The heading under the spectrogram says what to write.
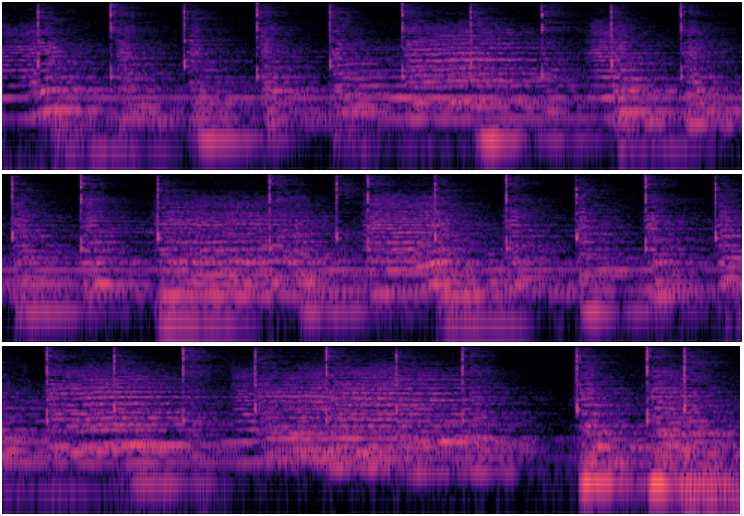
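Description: A bouncy orchestral tune built around a steady, clock-like woodblock tick-tock, played alone at an even, fairly loud level, with a brief dip just before it resumes near the end.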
